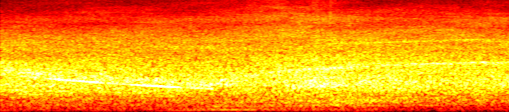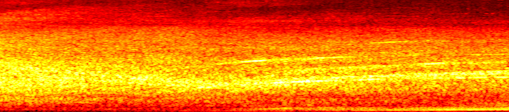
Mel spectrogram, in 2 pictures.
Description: A siren heard in the distance of an emergency vehicle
